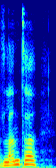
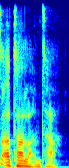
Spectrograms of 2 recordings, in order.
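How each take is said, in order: First: The name is said with three syllables. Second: The name is said with four syllables. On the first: The speaker calls it wrong. "I was confused by that" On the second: The speaker calls it right. "It is Atalanta"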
